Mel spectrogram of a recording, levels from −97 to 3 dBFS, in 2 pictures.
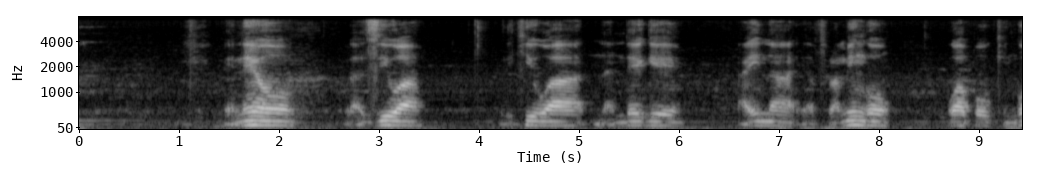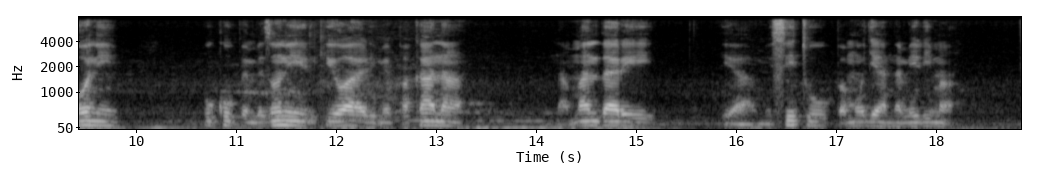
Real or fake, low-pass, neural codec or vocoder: real; 7.2 kHz; none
